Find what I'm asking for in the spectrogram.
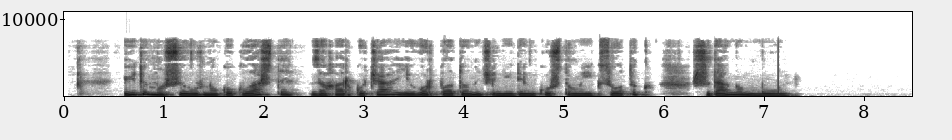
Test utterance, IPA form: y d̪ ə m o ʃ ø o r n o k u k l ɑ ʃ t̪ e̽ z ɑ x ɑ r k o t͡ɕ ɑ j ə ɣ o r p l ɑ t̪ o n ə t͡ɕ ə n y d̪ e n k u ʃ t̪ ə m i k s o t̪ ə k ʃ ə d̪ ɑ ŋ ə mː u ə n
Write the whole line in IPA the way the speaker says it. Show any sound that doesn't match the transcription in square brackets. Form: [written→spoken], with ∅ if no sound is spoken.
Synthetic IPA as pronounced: y d̪ ə m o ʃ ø [o→u] r n o k [u→o] k l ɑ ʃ t̪ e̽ z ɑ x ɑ r k o t͡ɕ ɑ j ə ɣ o r p l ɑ t̪ o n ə t͡ɕ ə n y d̪ e n k u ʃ t̪ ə m i k s o t̪ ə k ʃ ə d̪ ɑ ŋ ə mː u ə n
